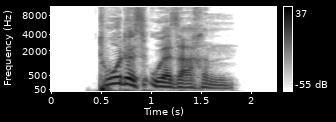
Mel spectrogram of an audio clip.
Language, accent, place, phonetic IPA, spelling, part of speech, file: German, Germany, Berlin, [ˈtoːdəsˌʔuːɐ̯zaxn̩], Todesursachen, noun, De-Todesursachen.ogg
- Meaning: plural of Todesursache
